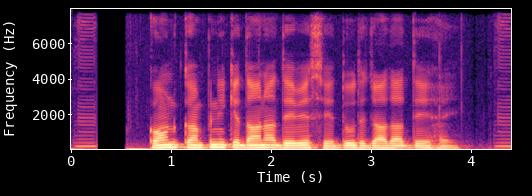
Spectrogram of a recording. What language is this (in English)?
Magahi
